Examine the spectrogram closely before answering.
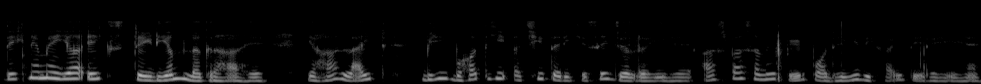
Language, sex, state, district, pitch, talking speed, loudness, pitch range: Hindi, female, West Bengal, Jalpaiguri, 205 Hz, 170 wpm, -36 LUFS, 170-255 Hz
